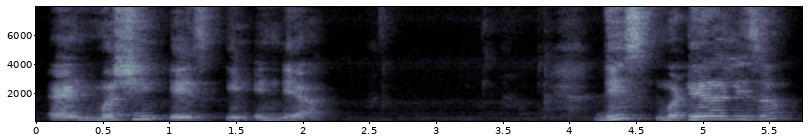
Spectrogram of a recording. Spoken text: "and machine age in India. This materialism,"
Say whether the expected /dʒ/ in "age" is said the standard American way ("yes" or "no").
no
